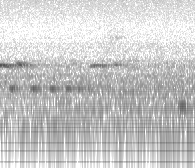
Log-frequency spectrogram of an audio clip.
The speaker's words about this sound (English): Still not that close, but he's sort of close. Common porwell, that's actually a night bird. There's a family called nightjars that make similar to owl sounds.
